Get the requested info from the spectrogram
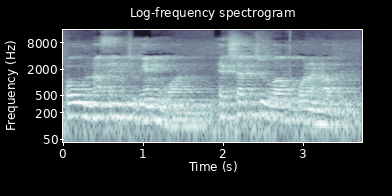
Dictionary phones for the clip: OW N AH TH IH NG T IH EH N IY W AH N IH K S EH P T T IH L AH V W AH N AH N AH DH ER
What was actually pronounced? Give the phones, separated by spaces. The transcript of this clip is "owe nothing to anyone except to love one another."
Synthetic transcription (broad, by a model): OW N AH TH IH NG T IH EH N IY W AH N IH K S EH P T T IH L AH V W AH N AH N AH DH ER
